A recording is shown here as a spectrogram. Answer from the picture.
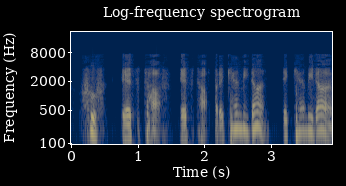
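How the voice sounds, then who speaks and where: A man's voice with vocal fry. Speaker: certification program manager giving training. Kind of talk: recorded webinar presentation. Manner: fast; halting, many fillers and repeats.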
